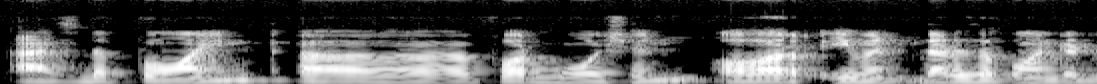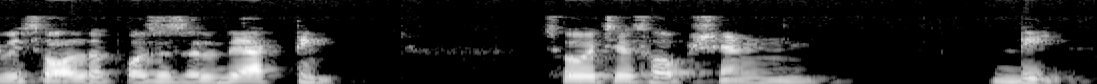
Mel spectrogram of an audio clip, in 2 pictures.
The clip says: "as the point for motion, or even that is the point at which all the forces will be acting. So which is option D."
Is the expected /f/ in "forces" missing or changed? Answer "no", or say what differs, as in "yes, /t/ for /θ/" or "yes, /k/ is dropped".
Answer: yes, /p/ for /f/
